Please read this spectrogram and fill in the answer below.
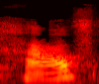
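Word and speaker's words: half: ठीक है, इसी तरीके से एल के बाद एफ आ रहा है, यानी एफ से पहले एल है तो एल साइलेंट है। हाफ, आपने देखा भी होगा,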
